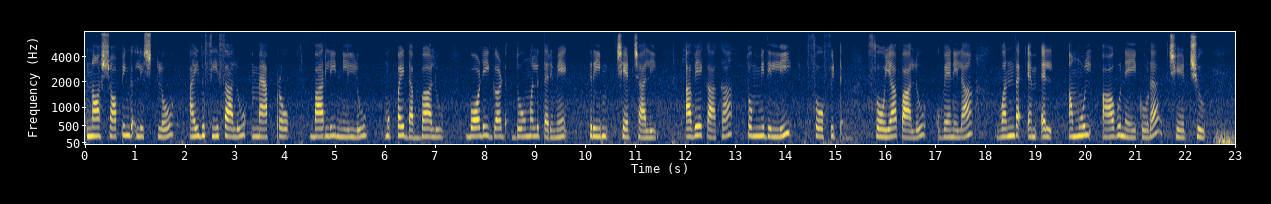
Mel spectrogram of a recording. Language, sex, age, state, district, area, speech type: Telugu, female, 18-30, Andhra Pradesh, Chittoor, urban, read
